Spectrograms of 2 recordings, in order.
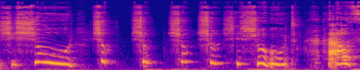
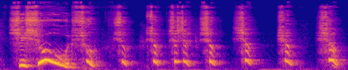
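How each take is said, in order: First: High crying shoo shoo; shooing demo. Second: High, squealing shoo shoo to chase animals; demonstrated shooing, high and crying; shooing noises. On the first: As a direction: chase the hens off with high shoos. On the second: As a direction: shoo them out in a high cry. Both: Shown as a demonstration. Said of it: "So you have to demonstrate".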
